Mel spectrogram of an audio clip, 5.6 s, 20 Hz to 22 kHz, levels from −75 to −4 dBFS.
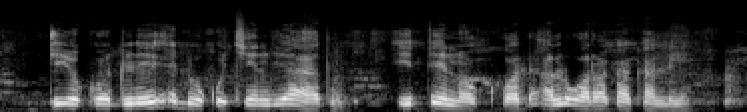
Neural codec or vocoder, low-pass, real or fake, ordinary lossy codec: codec, 44.1 kHz, 7.8 kbps, Pupu-Codec; 19.8 kHz; fake; none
